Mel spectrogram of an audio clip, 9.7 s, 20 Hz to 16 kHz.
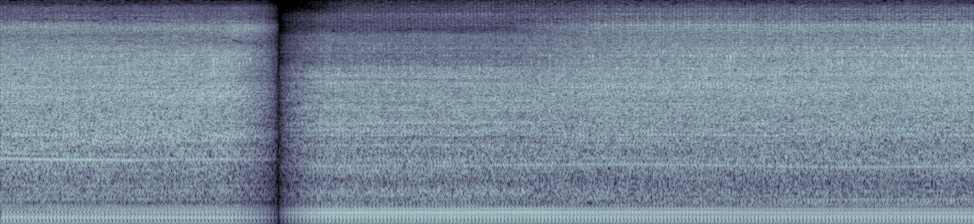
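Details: Craftsman LT2000 lawn tractor repowered with a Briggs 20HP Intek V-twin, owner suspects a blown gasket. After about 10 minutes with PTO engaged: steady, even drone at constant speed, no miss, knock or surging, no smoke. Normal running.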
